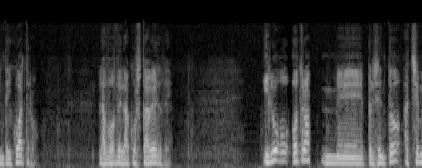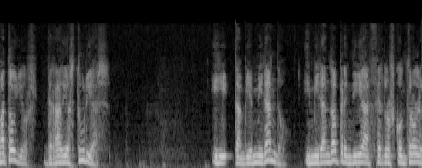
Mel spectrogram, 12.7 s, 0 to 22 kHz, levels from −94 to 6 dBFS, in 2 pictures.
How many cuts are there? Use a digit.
1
